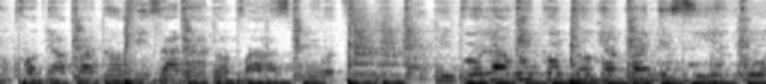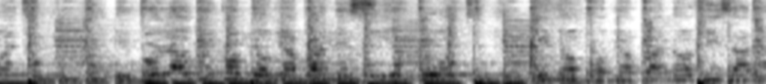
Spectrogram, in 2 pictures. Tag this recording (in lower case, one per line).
rhythm and blues
music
